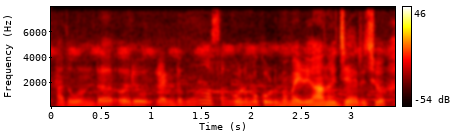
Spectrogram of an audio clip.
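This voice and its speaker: A young woman talking through her morning in a casual vlog, chatty and rambling, her voice a little rough from allergies. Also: medium pitch, rapid-fire, poor audio. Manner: chatty, rambling, often trails off. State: voice changed by allergy, sneezy. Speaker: vlogger. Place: outdoors at a home yard. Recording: outdoor vlog with loud ambient noise. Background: insects and animals.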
